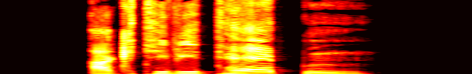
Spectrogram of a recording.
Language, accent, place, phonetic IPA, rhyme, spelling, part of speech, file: German, Germany, Berlin, [aktiviˈtɛːtn̩], -ɛːtn̩, Aktivitäten, noun, De-Aktivitäten.ogg
- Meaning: plural of Aktivität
